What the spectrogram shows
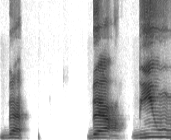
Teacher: Ba for fatha, open your jaws, attach with ain will get sifa of tawassut. Ba diu idgham with gunna. Keeping the sound in your nose for a longer time. Diu for wow, circle your lips.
